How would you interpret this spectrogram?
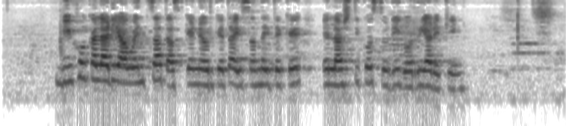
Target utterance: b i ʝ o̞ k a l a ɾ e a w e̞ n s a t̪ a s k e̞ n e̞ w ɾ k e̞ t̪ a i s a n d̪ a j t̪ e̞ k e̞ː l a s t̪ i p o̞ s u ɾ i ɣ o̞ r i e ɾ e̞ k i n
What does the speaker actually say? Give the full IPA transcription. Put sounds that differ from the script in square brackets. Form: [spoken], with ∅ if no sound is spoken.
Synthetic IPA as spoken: b i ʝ o̞ k a l a ɾ [i] a w e̞ n [t͡s] a t̪ a s k e̞ n e̞ w ɾ k e̞ t̪ a i s a n d̪ a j t̪ e̞ k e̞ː l a s t̪ i [k] o̞ s u ɾ i ɣ o̞ r i [a] ɾ e̞ k i n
